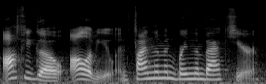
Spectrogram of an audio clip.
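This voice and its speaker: A woman voicing a firm, practical father turned small bird in a story reading, with brisk commands. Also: fairly high pitch, sing-song, a bit bright, voice pushed up. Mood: bossy, urgent.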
